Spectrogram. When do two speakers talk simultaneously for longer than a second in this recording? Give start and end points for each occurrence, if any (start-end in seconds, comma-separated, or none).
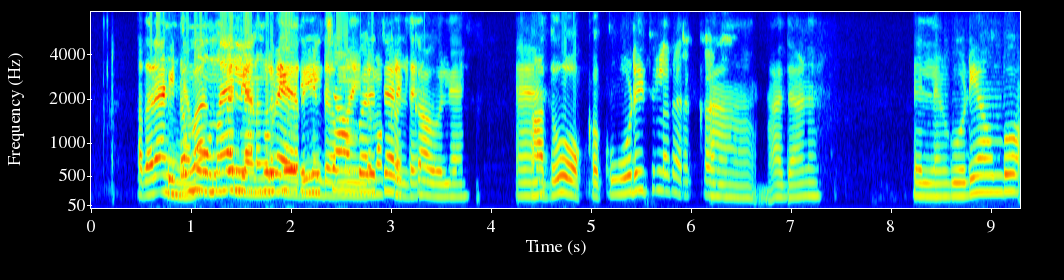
0.8-3.3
